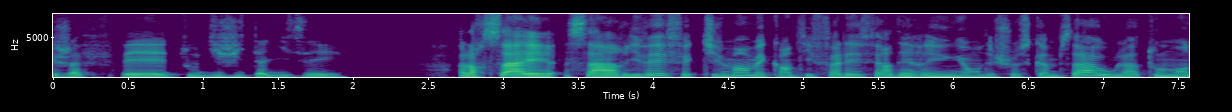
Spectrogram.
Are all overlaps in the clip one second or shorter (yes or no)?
yes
